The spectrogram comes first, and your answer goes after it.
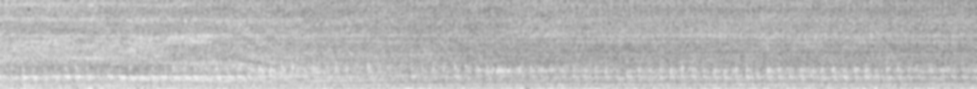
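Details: CFNA engine at cold idle: quick, even knocking about three per second, steady throughout; cold engine knock with no obvious cause.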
